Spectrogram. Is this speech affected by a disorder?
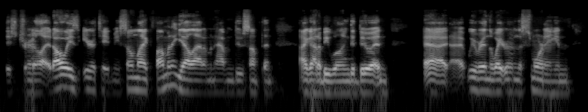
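No.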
